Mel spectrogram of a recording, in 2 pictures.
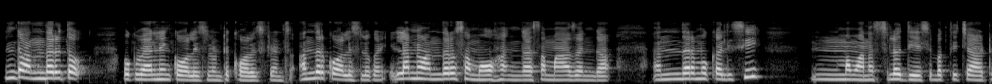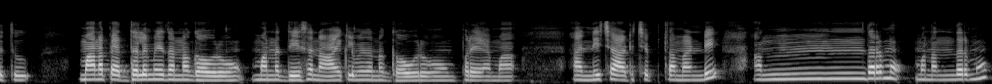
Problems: none marked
